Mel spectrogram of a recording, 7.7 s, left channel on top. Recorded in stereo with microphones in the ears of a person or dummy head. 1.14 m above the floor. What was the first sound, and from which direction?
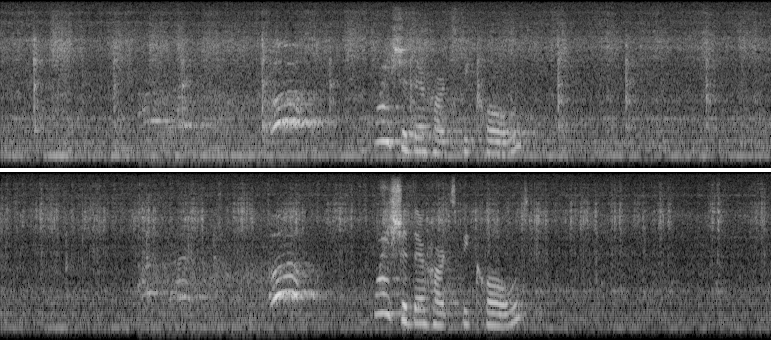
A shout, 35° right (ahead or behind).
